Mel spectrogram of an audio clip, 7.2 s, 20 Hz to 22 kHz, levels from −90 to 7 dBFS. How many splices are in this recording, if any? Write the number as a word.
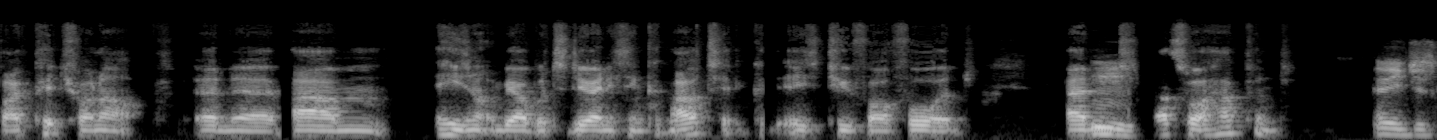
two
